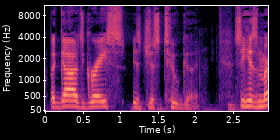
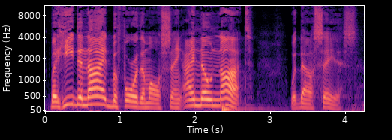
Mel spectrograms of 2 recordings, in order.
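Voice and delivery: raised, emphatic Bible reading; dramatic scripture reading; 5 dB louder than usual. Acted. Pastor reading Matthew to his congregation, raised and emphatic. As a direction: proclaim the verses like a preacher.

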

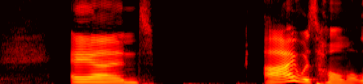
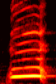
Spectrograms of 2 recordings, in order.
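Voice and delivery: a tiny high shriek, much higher and louder; mouse's squeal; 14 dB louder than usual. Retold or imitated. Voicing the startled mouse as she bursts in, squealing high and loud. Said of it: "He was like".

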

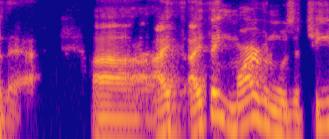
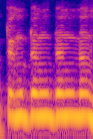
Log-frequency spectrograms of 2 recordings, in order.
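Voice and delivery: high sung ding ding ding notes; imitating a piano note test; 8 semitones higher than usual. Imitating Marvin testing the pianos, sung dings. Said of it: "he was going".

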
